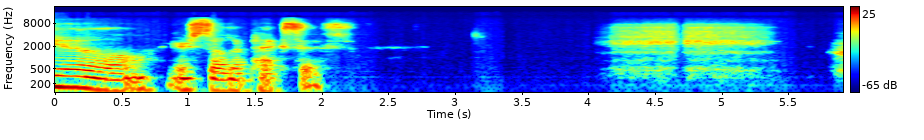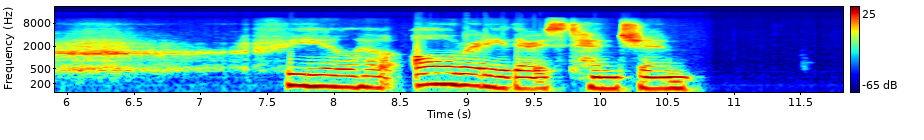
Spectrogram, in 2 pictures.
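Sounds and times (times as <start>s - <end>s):
speech: 0.0s - 2.3s, 7.7s - 10.8s
long deep breaths during a guided body-awareness relaxation exercise: 4.1s - 7.6s
faint short sniff: 4.2s - 7.6s.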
